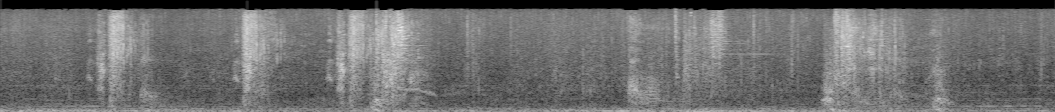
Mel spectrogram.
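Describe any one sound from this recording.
Blades whoosh and strike in a fight.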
